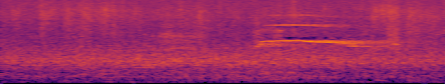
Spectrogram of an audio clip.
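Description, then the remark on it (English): A single drawn-out, slightly falling mewing call of a young buzzard rings out at a distance over a steady rushing woodland background, lasting about a second. “Yeah, there's another bird calling. Maybe a young buzzard.”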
